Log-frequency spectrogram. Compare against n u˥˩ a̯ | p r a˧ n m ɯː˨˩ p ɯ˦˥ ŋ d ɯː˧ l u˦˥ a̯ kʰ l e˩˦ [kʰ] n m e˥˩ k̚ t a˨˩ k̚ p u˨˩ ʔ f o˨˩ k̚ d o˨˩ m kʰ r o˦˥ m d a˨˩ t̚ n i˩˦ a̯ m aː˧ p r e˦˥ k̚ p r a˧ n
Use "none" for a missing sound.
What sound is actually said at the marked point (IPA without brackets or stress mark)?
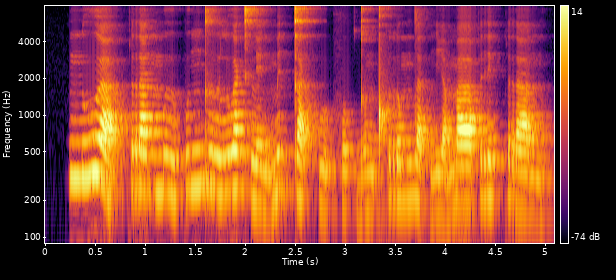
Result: none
